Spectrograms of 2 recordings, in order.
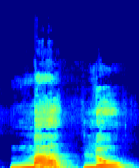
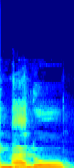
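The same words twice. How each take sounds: First: "Malo" as two loud, higher, separate beats; split into syllables. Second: Said in the usual way. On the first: Shown as a demonstration. Teacher introducing a name, "Malo" syllable by syllable. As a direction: call out "Malo" with a gap between syllables. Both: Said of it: "Malo فيها deux syllabes".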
